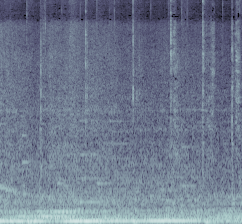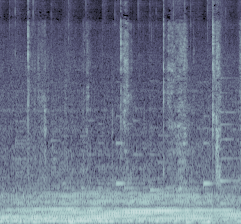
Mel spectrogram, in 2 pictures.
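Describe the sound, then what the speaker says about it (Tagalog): Bitter gourd (ampalaya) sautéing in a pan is stirred steadily, with a continuous close sizzle and repeated scraping strokes of a utensil against the pan throughout. "Ayan guys, pwede na natin halu-haluin."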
